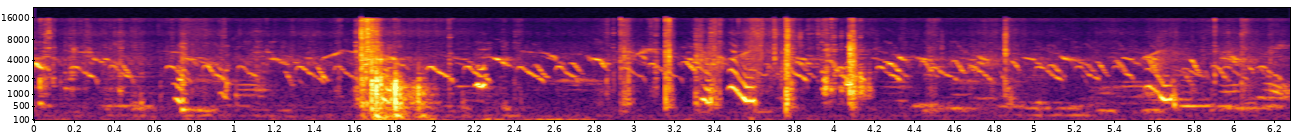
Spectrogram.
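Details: Iranian francolin chicks chirping continuously in high downslurred notes, one brief loud rustling thump near the start of the run.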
